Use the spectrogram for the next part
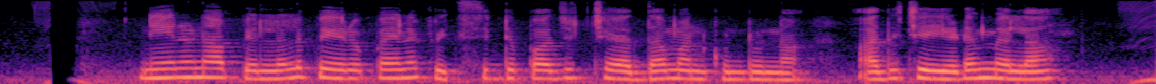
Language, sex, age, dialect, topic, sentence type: Telugu, female, 25-30, Utterandhra, banking, question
